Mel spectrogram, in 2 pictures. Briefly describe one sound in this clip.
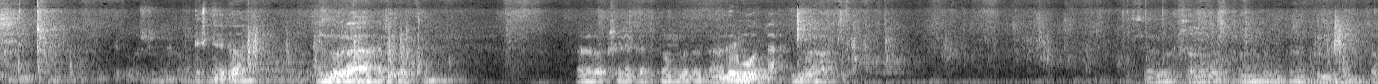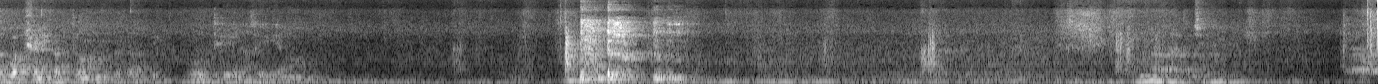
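An elderly man speaks and chants slowly into a close microphone.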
